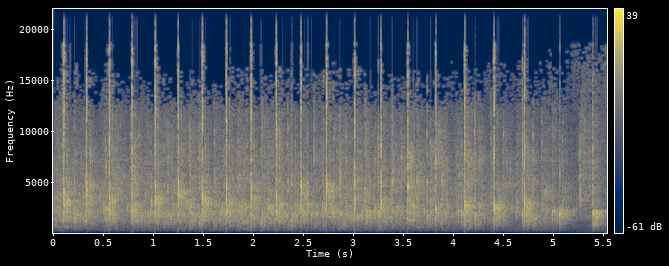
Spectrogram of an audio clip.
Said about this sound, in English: Today, we are uncommonly lucky to welcome Wallace Shawn with his latest book, Night Thoughts. He is an actor, playwright, essayist, comedian. Let's clap for him.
